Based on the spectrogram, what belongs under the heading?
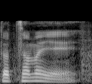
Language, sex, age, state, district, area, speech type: Sanskrit, male, 18-30, Karnataka, Uttara Kannada, rural, spontaneous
